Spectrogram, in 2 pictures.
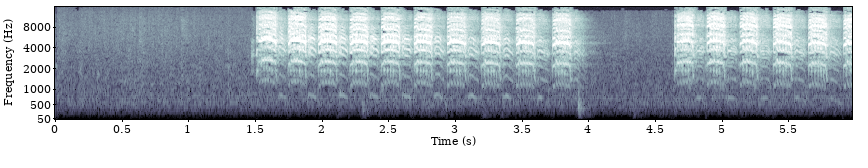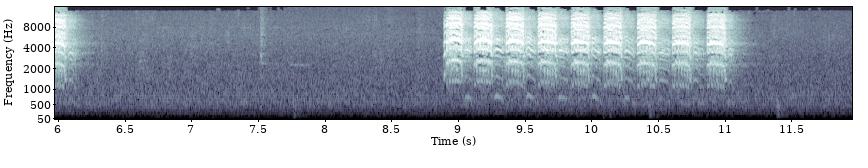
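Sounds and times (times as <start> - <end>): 
Aratinga cactorum parakeet calling: 1.5 - 4.0, 4.6 - 6.2, 8.9 - 11.2.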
